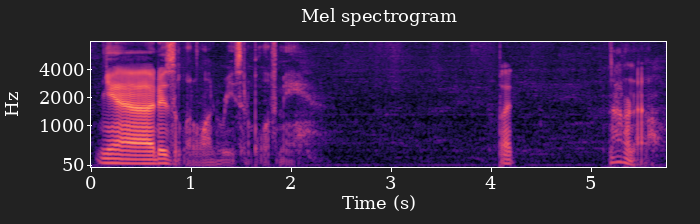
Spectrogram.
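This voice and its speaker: A man playing a shy, bookish, gentle young stranger in an intimate boyfriend ASMR roleplay, speaking softly, breathily and hesitantly. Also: low voice, big pitch swings, a little slow, exaggerated voice. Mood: anxious, apologetic. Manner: hesitant, soft-spoken, breathy, self-effacing.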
